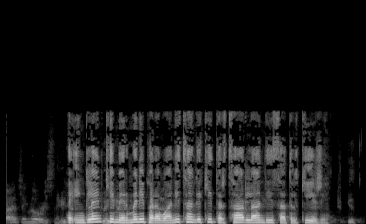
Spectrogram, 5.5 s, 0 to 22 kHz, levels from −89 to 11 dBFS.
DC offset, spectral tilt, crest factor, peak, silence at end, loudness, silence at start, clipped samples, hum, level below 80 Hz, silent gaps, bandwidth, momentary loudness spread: under 0.1%; -5 dB/octave; 16 dB; 0 dBFS; 0.2 s; -15 LUFS; 0.1 s; under 0.1%; none; -66 dBFS; none; 11.5 kHz; 8 LU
